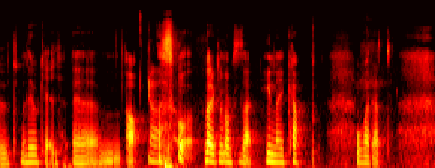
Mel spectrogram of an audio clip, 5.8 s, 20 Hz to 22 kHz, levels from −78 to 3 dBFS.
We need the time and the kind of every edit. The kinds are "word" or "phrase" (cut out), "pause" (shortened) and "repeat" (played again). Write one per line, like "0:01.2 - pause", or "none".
0:04.7 - word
